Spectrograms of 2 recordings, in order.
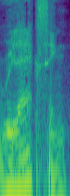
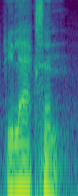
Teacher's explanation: So the NG sound is replaced with the نون sound.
